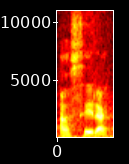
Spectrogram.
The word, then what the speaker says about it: Aserá: Y también a la diosa Aserá, porque aquí vi que con un acento en la diosa Aserá, que es la diosa de la fertilidad.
